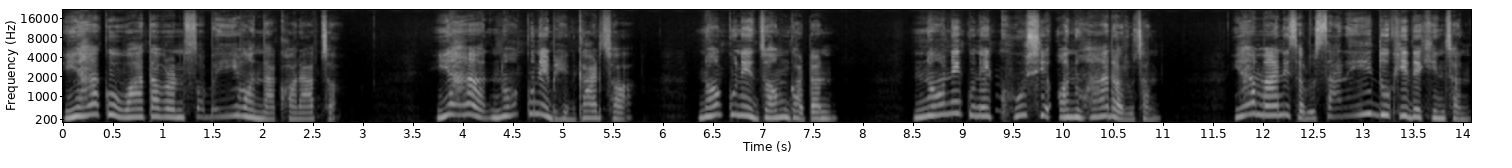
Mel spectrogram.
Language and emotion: Nepali, sad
